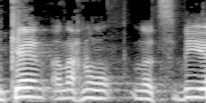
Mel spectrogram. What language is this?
Hebrew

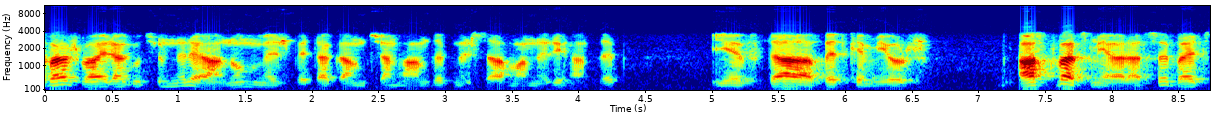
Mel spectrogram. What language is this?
Armenian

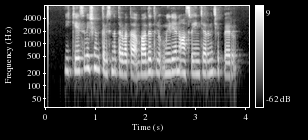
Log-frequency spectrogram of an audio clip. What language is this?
Telugu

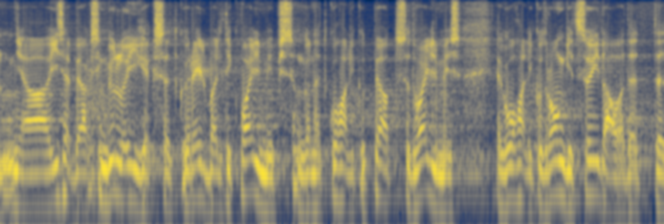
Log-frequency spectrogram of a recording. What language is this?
Estonian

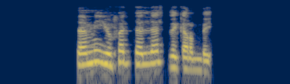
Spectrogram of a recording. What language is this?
Kabyle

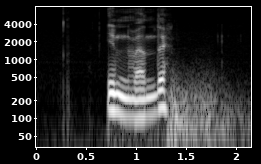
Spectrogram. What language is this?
Norwegian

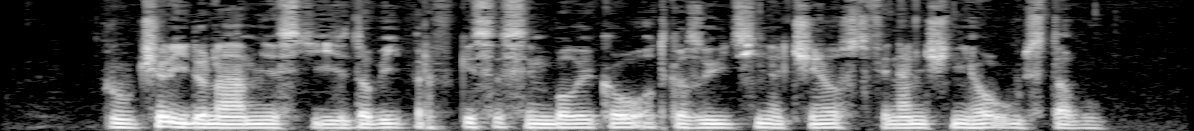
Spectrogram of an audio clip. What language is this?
Czech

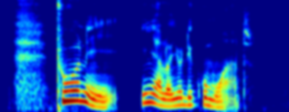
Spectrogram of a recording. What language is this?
Luo (Kenya and Tanzania)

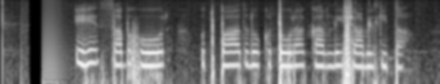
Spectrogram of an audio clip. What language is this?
Punjabi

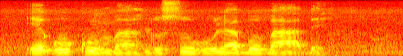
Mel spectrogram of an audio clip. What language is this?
Swati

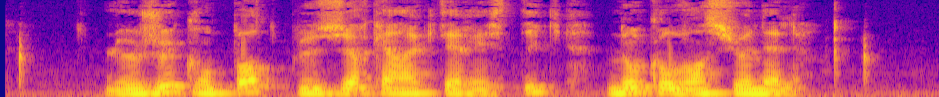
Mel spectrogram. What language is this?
French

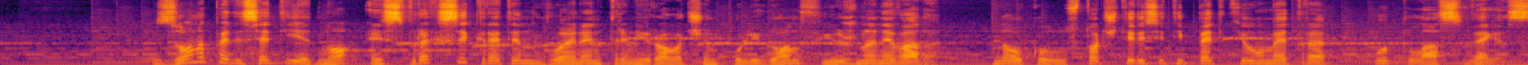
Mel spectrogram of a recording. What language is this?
Bulgarian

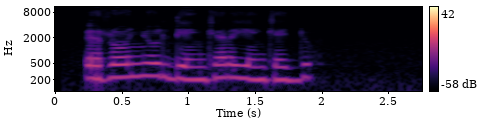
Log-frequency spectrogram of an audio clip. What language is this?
Masai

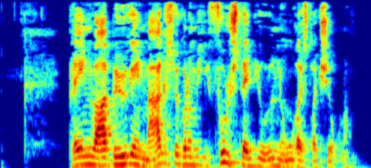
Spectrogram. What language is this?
Danish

